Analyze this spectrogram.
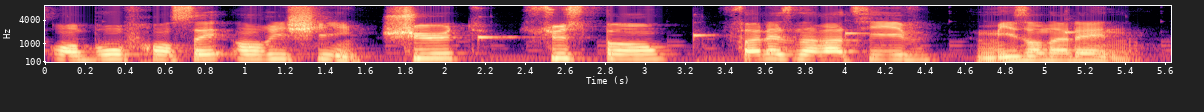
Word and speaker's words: suspens: Eh bien, ça peut sembler paradoxal, mais c'est le second mot qu'il faut utiliser, mais prononcé à la française, et donc écrit sans le E. Sinon, ça ferait suspense, et ça, bien que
